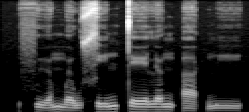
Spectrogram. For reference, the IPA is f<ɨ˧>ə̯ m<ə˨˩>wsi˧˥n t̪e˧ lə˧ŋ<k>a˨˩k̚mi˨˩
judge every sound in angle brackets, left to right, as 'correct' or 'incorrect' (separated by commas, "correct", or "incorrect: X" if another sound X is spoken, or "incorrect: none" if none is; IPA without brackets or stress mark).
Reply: incorrect: ɨ˨˩˦, correct, incorrect: ʔ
